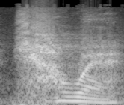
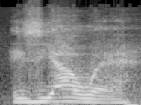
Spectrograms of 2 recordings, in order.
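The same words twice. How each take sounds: First: "Yahweh" spoken as a gentle breath, no hard sounds. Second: Said in the usual way. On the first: Shown as a demonstration. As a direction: let "Yahweh" be just a breath. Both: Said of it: "because it's just a breath".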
